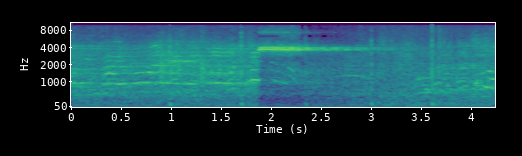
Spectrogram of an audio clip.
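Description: Volleyball arena crowd noise with voices, and a few dull thuds of a volleyball bounced on the court floor as the server gets ready to serve.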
